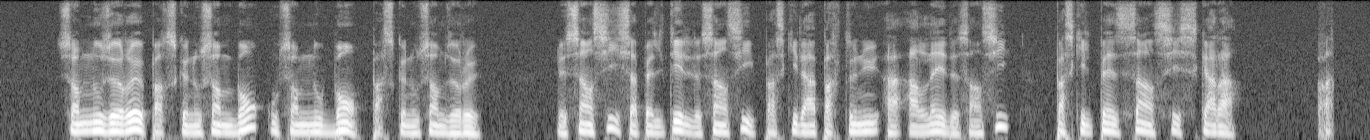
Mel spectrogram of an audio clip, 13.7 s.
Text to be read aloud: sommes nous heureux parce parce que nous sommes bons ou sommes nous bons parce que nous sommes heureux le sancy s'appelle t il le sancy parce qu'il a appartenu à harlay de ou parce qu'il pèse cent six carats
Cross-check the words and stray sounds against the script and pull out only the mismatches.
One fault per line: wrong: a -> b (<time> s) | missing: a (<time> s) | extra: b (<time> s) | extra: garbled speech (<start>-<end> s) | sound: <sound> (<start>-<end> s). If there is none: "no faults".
missing: parce (1.8 s)
extra: sancy (9.6 s)
sound: laugh (13.2-13.3 s)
